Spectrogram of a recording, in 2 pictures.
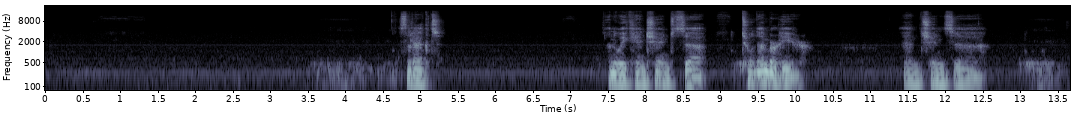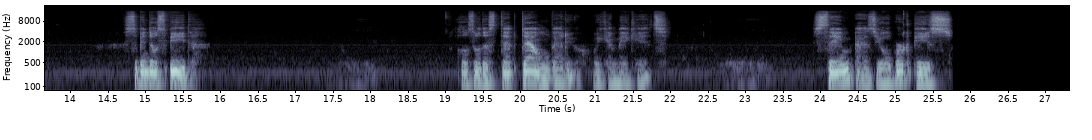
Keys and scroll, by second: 11.3 2, 16.5 KP_1, 16.7 KP_8.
